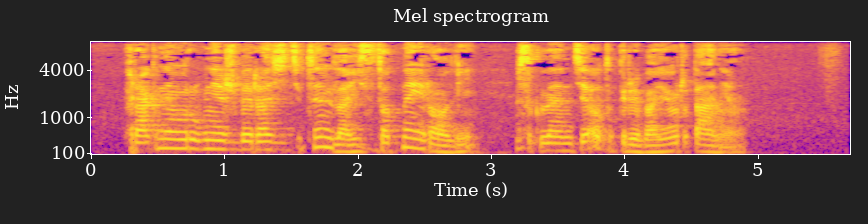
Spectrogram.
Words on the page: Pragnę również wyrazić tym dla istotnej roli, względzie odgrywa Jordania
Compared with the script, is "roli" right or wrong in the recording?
right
